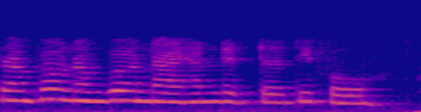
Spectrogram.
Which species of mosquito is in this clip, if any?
no mosquito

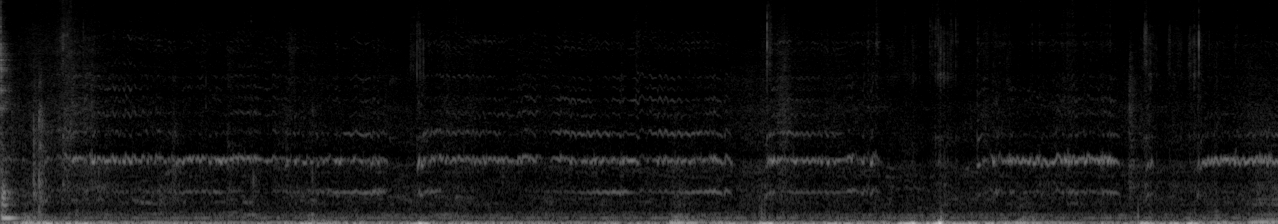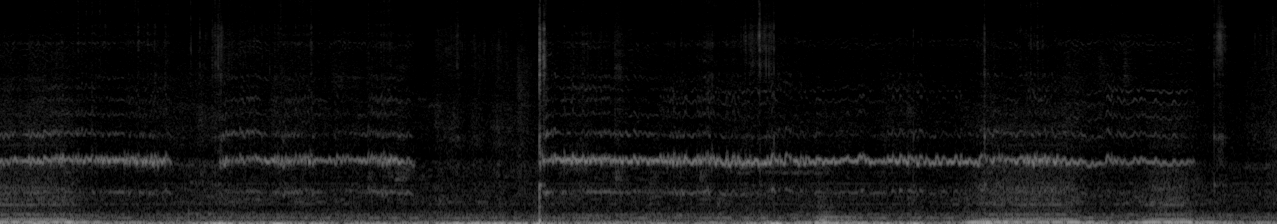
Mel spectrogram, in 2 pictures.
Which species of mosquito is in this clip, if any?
Anopheles arabiensis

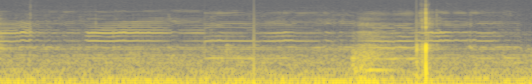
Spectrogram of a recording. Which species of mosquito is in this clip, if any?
Culex quinquefasciatus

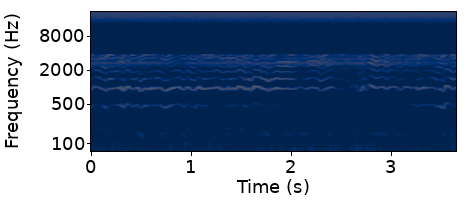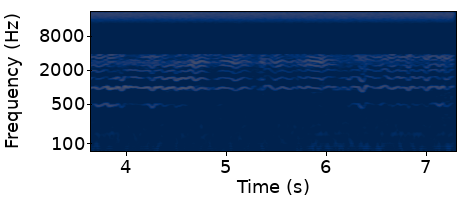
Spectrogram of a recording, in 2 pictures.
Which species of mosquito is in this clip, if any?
Anopheles maculatus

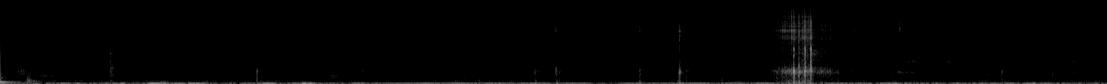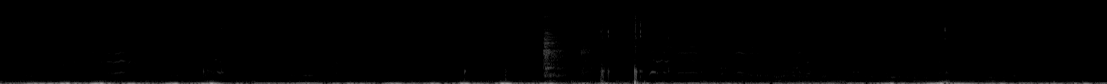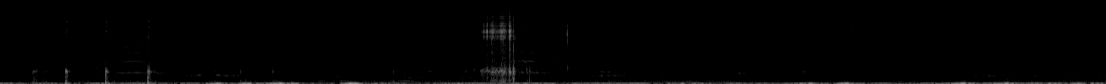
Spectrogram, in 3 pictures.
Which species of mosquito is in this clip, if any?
Culex pipiens complex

